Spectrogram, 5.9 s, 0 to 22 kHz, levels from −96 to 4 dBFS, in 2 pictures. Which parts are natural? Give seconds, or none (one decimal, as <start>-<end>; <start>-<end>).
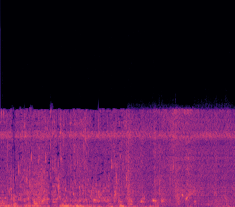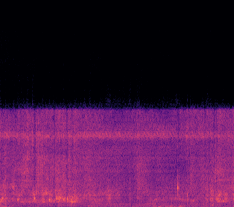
0.0-1.6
